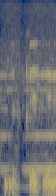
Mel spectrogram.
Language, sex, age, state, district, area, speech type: Nepali, male, 60+, West Bengal, Darjeeling, rural, spontaneous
